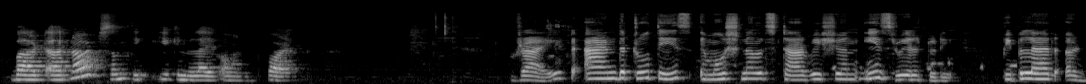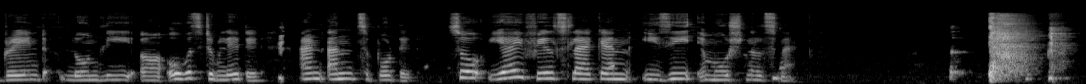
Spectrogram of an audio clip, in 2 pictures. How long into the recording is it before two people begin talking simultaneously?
none

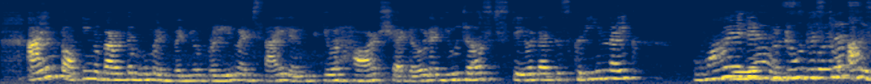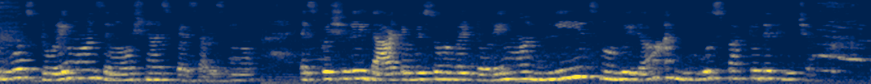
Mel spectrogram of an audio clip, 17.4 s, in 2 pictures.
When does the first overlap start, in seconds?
7.3 s

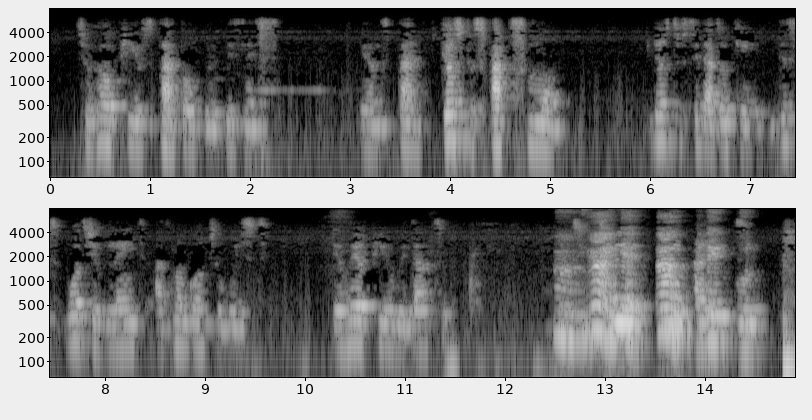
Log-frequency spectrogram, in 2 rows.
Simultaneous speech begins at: 12.5 s

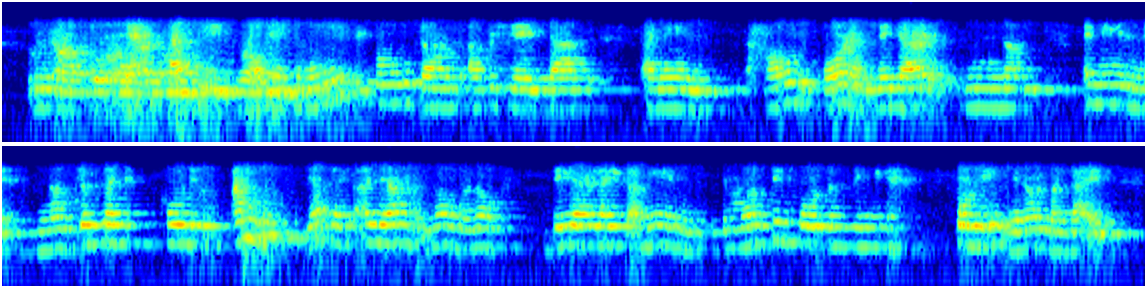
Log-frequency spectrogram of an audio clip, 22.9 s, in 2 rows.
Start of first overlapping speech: 1.2 s

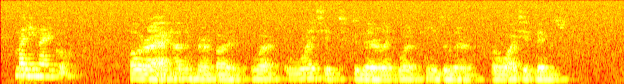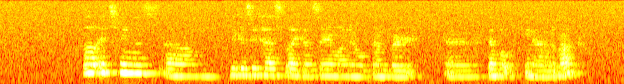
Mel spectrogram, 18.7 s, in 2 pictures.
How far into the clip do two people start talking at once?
none

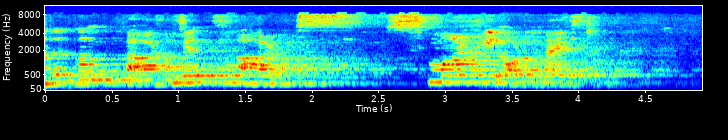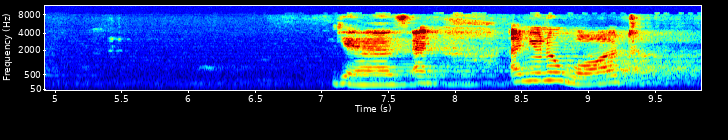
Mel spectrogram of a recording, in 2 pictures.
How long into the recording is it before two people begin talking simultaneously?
none

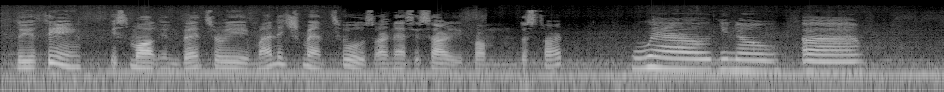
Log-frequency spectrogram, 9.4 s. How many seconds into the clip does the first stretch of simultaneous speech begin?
none

